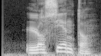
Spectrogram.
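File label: im sorry, Spanish, male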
